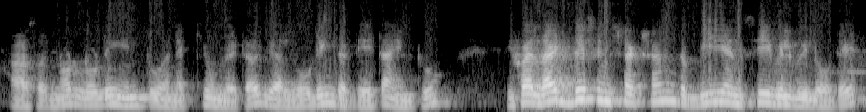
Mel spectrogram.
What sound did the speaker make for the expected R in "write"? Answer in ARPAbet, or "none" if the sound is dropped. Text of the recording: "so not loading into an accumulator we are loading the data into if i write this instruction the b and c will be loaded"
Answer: L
